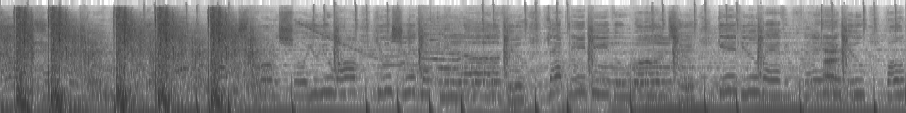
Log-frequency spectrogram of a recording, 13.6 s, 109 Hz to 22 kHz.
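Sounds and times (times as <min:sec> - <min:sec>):
rapid gunfire sound effects: 0:00.0 - 0:03.9
steady low hum: 0:00.0 - 0:13.5.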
